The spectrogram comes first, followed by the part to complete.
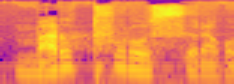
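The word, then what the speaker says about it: μάρτυρος: 증인이라는 헬라어는요, 헬라어로 발음하면 마르투로스라고 발음을 하는데, 근데 이 헬라어 단어 증인이란 말에서 영어 단어 순교자란 말이 나왔어요.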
